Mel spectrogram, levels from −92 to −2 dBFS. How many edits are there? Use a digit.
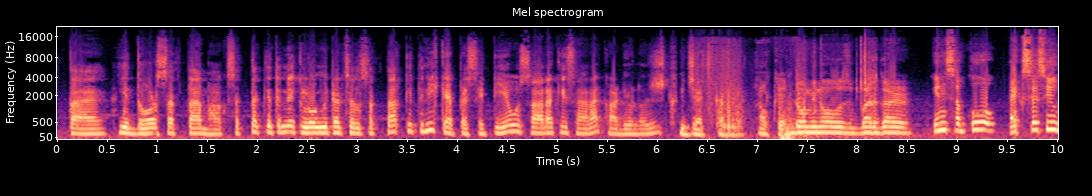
2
